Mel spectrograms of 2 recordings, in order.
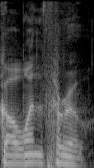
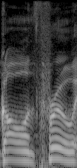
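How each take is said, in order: First: It is said in a flat, dejected tone. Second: It is said in an excited, confident tone. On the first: The speaker feels weighed down by the trouble. The speaker calls it wrong. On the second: The speaker is confident of getting through the trouble. The speaker calls it right.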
